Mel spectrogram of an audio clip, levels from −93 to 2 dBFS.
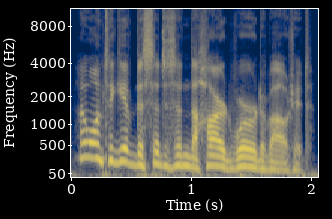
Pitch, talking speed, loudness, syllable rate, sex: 155 Hz, 320 wpm, -16 LUFS, 7.3 syllables/s, male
